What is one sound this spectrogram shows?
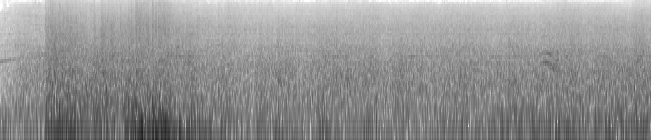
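A freight train rumbles past nearby.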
